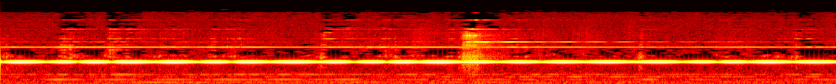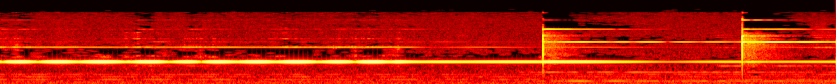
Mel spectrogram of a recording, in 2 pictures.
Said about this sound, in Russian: Вы просто чувствуете пространство между ушами. И внутри этого пространства гудит чашка.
